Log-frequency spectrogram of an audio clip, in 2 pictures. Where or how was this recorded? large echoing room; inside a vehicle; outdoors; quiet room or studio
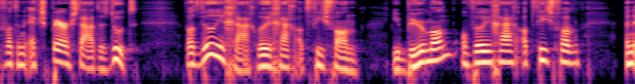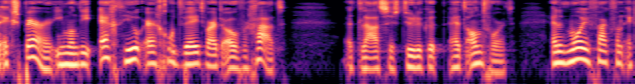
quiet room or studio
